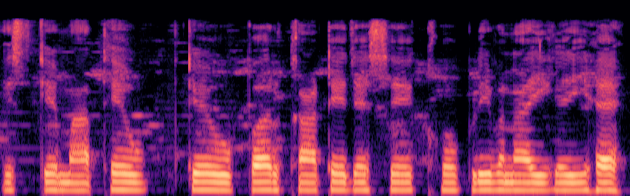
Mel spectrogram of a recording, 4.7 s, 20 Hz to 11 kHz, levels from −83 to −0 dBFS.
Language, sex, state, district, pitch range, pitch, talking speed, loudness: Hindi, male, Jharkhand, Ranchi, 130-135 Hz, 130 Hz, 125 wpm, -14 LUFS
